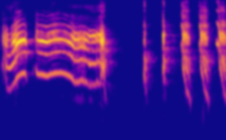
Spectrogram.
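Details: Pet talking parrot mimicking speech indoors: a drawn-out harmonic vocal phrase, then a series of five short downward-sweeping squawky syllables in quick succession.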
